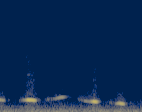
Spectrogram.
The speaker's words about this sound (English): Now what are you doing? Just drawing a maze. But that extracurricular whistling.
